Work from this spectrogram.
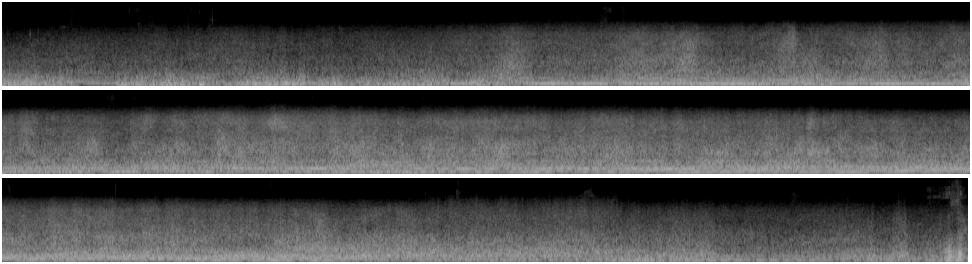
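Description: Battle of Britain Memorial Flight propeller aircraft fly overhead at the Eastbourne International Airshow, a sustained droning engine roar that swells and fades under wind buffeting on the microphone.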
